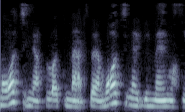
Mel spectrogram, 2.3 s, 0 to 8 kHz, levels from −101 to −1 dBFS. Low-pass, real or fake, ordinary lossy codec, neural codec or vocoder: 7.2 kHz; fake; MP3, 32 kbps; codec, 16 kHz, 2 kbps, X-Codec, HuBERT features, trained on LibriSpeech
